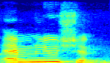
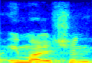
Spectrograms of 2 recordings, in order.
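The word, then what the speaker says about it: emulsion: मिला दोगे तो मिलेगा एम्ल्यूशन, ठीक है। इसको हम लोग कहते हैं इमल्शन, ठीक है, इमल्शन कहते हैं डियर स्टूडेंट, मैंने गलती से गलत प्रोनाउंस कर दिया था इसको, इमल्शन कहते हैं इसको।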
